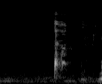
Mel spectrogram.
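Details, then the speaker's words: Baby with strong, recurring hiccups; the parent wonders whether the baby drank too much milk or didn't burp enough; one abrupt, sharp gulping catch of breath in a quiet room; hiccups. "you got the hiccups again once you do what you're doing or two hiccups again oh"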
